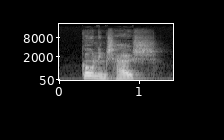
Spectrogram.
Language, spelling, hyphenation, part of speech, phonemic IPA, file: Dutch, koningshuis, ko‧nings‧huis, noun, /ˈkoː.nɪŋsˌɦœy̯s/, Nl-koningshuis.ogg
- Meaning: royal house (part of a royal family considered eligible for rule)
